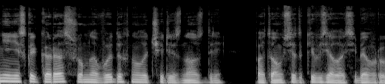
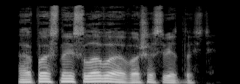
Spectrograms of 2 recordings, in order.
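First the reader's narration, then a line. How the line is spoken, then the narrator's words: Sighing. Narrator (Russian): вздохнул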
